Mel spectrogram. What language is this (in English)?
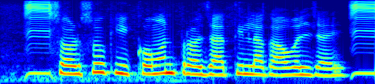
Bhojpuri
